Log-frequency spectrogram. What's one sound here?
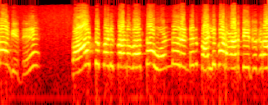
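A woman talks with animation, close by.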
